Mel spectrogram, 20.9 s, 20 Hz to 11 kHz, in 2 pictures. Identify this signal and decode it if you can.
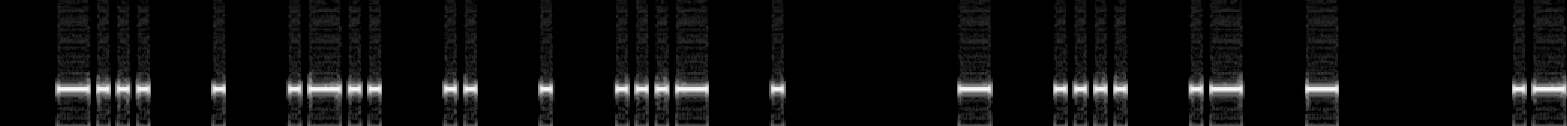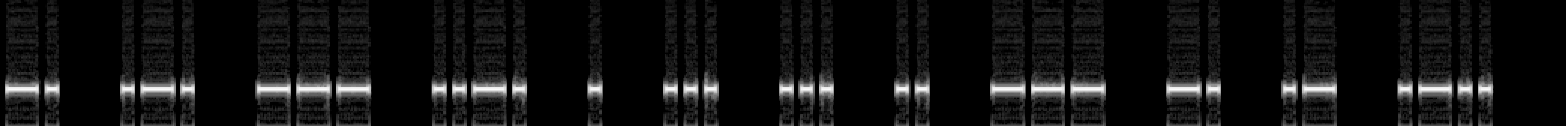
Morse code, heard as a keyed tone, about 18 wpm, spaced as for 12 wpm, 1000 Hz. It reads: BELIEVE THAT PROFESSIONAL
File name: qotdfiles / 12wpm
